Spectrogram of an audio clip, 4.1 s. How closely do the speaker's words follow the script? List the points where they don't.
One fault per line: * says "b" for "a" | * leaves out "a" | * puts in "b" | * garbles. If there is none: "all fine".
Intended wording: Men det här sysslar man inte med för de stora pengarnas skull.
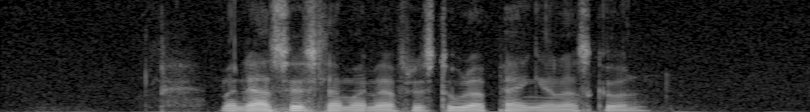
* leaves out "inte"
